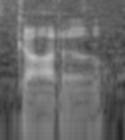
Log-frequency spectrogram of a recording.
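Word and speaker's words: Godot: Ace Attorney 3, uh I'm going to be pronouncing the prosecutor's name as God. Uh cuz that's like the the origin of the name. Like the guy who came up with the name says it's pronounced God.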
